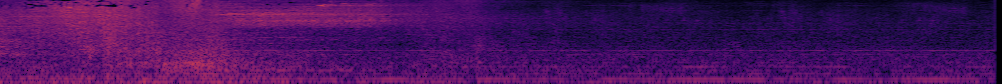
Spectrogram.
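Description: Low sustained music plays.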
